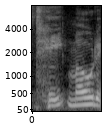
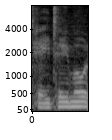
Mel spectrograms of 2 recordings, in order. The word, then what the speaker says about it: TATE: one is rely too heavily on gimmicks is tape mode a gimmick is it actually called tape mode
